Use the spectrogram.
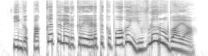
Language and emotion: Tamil, surprised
